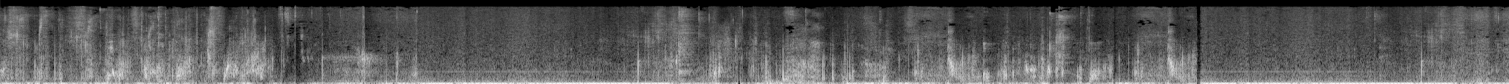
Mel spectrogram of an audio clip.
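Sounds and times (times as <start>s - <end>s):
chewing with wet mouth noises: 0.0s - 4.2s, 6.3s - 12.0s.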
